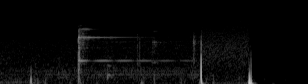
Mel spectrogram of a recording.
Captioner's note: bell Sound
